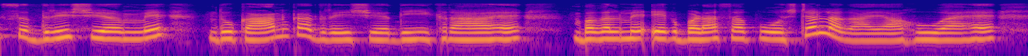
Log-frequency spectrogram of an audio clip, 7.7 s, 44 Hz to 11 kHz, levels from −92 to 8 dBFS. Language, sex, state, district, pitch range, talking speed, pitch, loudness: Hindi, female, Jharkhand, Garhwa, 225-255 Hz, 140 wpm, 235 Hz, -18 LUFS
